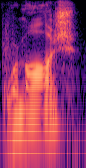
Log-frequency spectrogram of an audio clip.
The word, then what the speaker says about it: Wormage: Wormage, but pronounced like it's French. Wormage.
